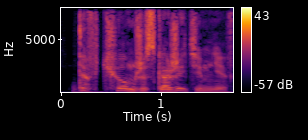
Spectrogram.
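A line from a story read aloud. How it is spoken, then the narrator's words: Exclaimed. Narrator (Russian): воскликнула Оля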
